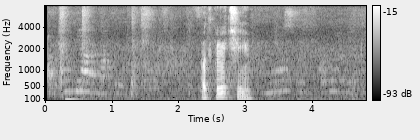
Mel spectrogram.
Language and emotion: Russian, neutral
